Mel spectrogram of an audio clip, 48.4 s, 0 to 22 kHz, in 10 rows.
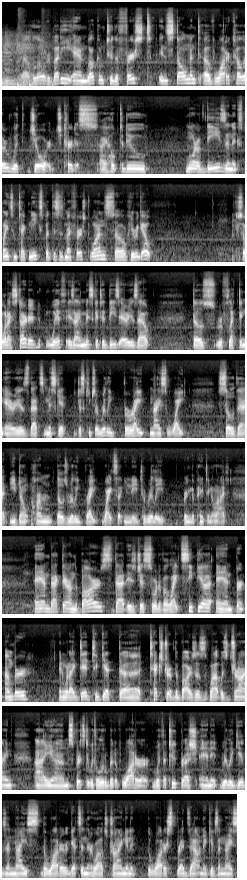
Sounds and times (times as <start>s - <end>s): Speech: 0.3s - 7.8s, 8.5s - 12.8s, 14.3s - 17.6s, 18.4s - 23.2s, 23.8s - 28.9s, 29.6s - 48.4s.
